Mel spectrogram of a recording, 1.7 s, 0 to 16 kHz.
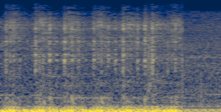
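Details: Peugeot 205 GTI restoration with ported and polished engine, first start after electrical repairs: uneven lumpy idle with stumbling firing pulses, then quieter; owner suspects distributor needs adjusting. Cause suspected, not confirmed.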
